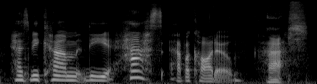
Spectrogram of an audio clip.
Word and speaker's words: Hass: Hass. Hass. Hass. Rhymes with pass.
